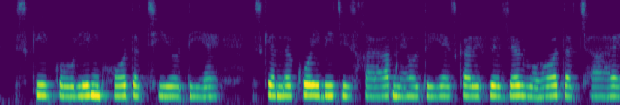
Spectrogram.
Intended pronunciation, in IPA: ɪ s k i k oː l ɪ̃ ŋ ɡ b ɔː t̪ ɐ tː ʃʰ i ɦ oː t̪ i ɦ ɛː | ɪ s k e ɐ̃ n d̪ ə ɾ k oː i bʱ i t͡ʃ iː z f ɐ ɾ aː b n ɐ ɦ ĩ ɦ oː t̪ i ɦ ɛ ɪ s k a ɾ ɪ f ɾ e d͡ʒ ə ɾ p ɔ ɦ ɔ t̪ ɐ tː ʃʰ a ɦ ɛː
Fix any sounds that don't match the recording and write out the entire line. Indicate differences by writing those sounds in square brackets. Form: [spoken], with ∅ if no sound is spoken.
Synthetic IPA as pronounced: ɪ s k i k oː l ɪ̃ ŋ ɡ b ɔː t̪ ɐ tː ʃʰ i ɦ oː t̪ i ɦ ɛː | ɪ s k e ɐ̃ n d̪ ə ɾ k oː i bʱ i t͡ʃ iː z [x] ɐ ɾ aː b n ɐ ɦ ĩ ɦ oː t̪ i ɦ ɛ ɪ s k a ɾ ɪ f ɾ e d͡ʒ ə ɾ [b] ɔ ɦ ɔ t̪ ɐ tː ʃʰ a ɦ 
